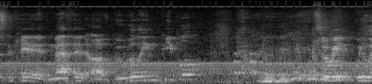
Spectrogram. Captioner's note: laughing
